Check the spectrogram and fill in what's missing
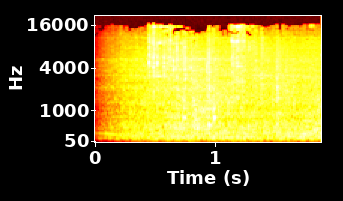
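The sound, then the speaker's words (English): Ambience from inside a moving city bus on the 15L route: a steady engine rumble with rattling and clattering layered over it, holding at an even, moderate level throughout with no voices. “For Jovan Mays, this city bus isn't just public transportation.”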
